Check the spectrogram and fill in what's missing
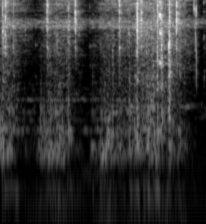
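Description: Sewing machine running close up as it stitches a single-layer fabric food bowl cover, a fast rhythmic mechanical whir and clatter that pulses steadily throughout.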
